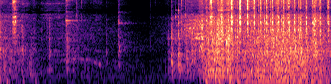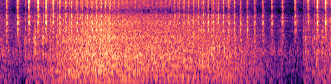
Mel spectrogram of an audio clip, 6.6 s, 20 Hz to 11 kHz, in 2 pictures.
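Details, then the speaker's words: Cheap abandoned Briggs & Stratton-type lawn mower with no prime button, fuel restriction or vacuum issue suspected: small engine catches and runs unevenly, surging, then quits after about 30-45 seconds and smokes more the longer it runs. "well that's very very much like she did the first time we got her started you'll recall she ran about 30 45 seconds and quit"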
